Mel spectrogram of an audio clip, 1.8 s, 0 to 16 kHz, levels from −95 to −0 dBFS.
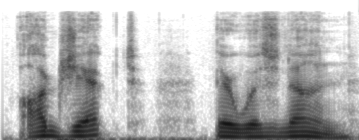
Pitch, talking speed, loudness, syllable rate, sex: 105 Hz, 135 wpm, -16 LUFS, 4.8 syllables/s, male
